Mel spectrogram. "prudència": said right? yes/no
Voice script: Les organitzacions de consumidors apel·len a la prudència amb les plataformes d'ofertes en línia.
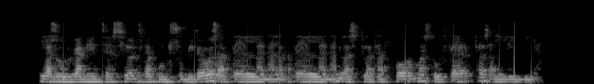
no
